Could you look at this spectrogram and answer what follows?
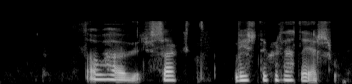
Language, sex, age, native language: Icelandic, female, 17, Icelandic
